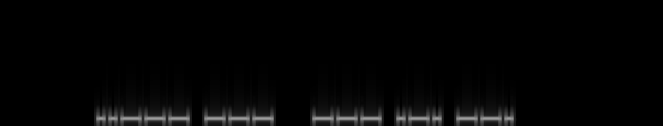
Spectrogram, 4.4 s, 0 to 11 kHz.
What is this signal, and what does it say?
Morse code, heard as a keyed tone, about 30 wpm, 700 Hz. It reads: 2O ORG
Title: Winter Field Day Exchanges 30wpm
